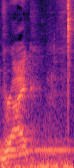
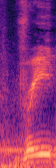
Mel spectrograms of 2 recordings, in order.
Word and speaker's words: Vreid: about dry and actually that's the way to pronounce it bride yeah yeah we were having a discussion beforehand yeah read is the way I was pronounced yeah that's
